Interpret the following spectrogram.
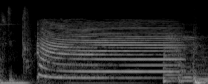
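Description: A single air-horn blast, a bit over a second long, dipping slightly in pitch at the start and then holding one steady tone: the start signal for a timed challenge.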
